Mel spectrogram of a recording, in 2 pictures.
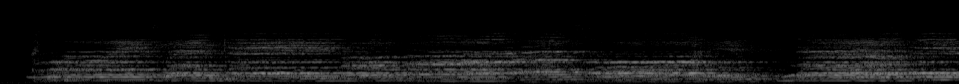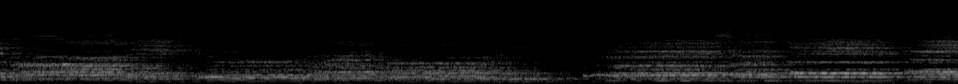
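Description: Mixed church choir singing a carol in a stone church, starting right at the outset after a silence. The singing is in phrases, with brief breaks for breath about 8 and 15 seconds in.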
